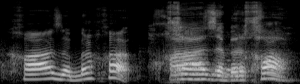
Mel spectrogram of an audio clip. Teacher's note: حلق کا شروع والا حصہ جو منہ کے قریب ہے وہاں سے خا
